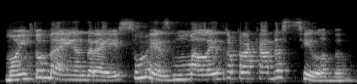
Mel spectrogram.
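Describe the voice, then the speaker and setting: A woman's voice: a little high, animated, moderate pace, fairly bright tone, echoey room, rough recording. A woman teaching an online class, patient and didactic, quizzing her students.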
